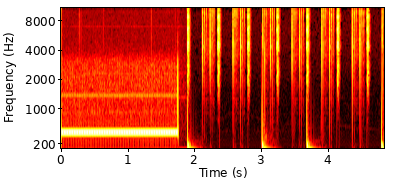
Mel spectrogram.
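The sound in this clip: A telephone dial tone hums steadily and loudly for nearly two seconds, then cuts off abruptly. A few sharp clicks and brief bursts follow as the number is dialed.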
